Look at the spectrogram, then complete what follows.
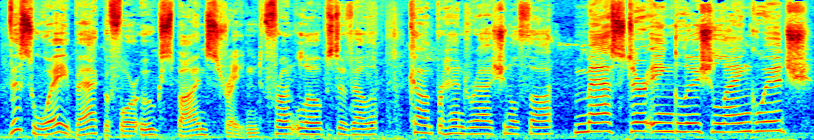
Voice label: English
